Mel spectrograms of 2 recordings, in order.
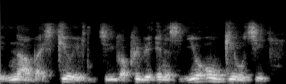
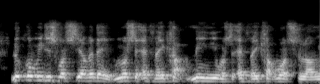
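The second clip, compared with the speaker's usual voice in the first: ordinary delivery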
